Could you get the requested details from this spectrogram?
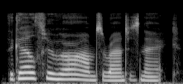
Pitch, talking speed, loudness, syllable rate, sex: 220 Hz, 260 wpm, -15 LUFS, 4.9 syllables/s, female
